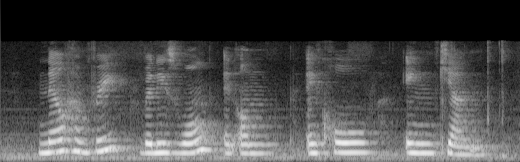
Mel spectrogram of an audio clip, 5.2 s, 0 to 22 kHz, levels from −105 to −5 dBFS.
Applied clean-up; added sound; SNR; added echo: none; none; none; none.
